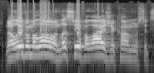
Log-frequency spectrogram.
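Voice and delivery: acted shout of command; urgent bystander. Bystander's order acted out from scripture.

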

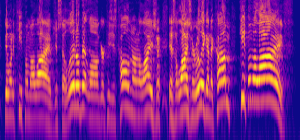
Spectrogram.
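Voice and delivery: excited preacher mimicking onlookers, climaxing in a cry; frantic eagerness. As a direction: work up to a crowd's shout. Acts out crowd's eagerness, building.

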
